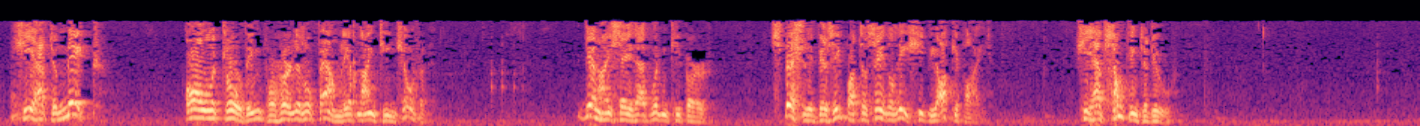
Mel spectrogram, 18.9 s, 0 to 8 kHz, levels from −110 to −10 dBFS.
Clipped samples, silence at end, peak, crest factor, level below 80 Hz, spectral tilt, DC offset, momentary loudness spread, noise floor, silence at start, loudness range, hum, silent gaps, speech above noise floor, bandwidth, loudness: under 0.1%; 0.55 s; -4 dBFS; 18 dB; -52 dBFS; -10.5 dB/octave; under 0.1%; 16 LU; -50 dBFS; 0.15 s; 5 LU; none; none; 31 dB; 5 kHz; -19 LUFS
